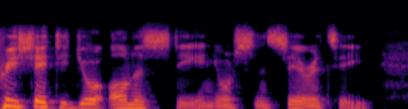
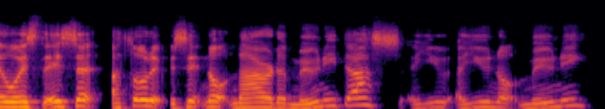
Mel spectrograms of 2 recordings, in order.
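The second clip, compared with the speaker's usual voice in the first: higher-pitched mock confusion, loud at first; puzzled questioner; 6 semitones higher, 5 dB louder than usual. Devotees querying his initiated name, acted puzzlement. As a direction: imitate someone hesitantly querying a name. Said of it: "And they say".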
